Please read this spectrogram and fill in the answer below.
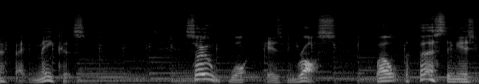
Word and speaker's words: RoHS: makers so what is Ross well the first thing is you're going to hear some people pronounce it as Rush they're wrong it's Ross RoHS not our own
